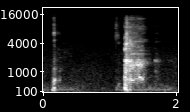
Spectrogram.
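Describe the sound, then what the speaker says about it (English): Two abrupt hiccup bursts from a person, a short one followed by a fuller, noisier one about a second later, close and fairly loud with quiet in between. "Hiccup."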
